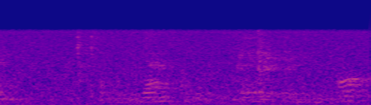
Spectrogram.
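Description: Speech: a man talking quietly into a microphone, over a steady hiss.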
